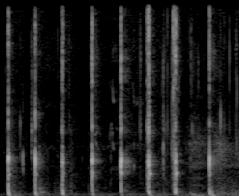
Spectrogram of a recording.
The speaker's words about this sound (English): Hands clapping. Hands clapping. Yeah. Hold on. Do the noise again. Do the noise again.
